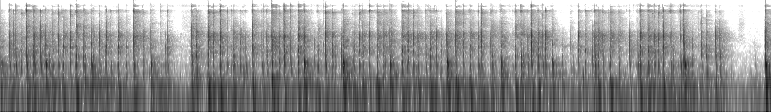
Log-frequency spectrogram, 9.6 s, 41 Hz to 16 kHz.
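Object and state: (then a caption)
Mechanical keyboard with PBT keycaps. Fingertips of both hands type continuously on a white full-size Keydous NJ80 mechanical keyboard with a steel plate, foam dampening and PBT plastic keycaps. A dense, steady stream of short, dry key taps is heard, each with a deep, muted thock and a bright click on top. The typing eases briefly just before the end, then one last key press sounds.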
